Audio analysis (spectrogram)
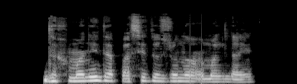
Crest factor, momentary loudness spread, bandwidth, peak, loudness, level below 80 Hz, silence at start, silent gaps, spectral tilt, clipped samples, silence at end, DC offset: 16 dB; 9 LU; 11.5 kHz; 0 dBFS; -16 LUFS; -52 dBFS; 0.45 s; none; -6.5 dB/octave; under 0.1%; 0.45 s; under 0.1%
